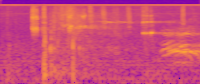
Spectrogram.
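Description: Tennis ball hit during a baseline rally on a hard court: two sharp knocks about half a second in, a quarter-second apart. A man's voice comes in near the end.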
